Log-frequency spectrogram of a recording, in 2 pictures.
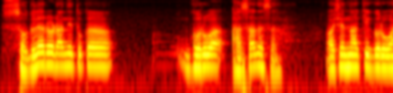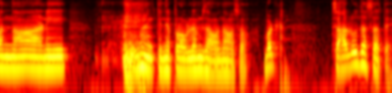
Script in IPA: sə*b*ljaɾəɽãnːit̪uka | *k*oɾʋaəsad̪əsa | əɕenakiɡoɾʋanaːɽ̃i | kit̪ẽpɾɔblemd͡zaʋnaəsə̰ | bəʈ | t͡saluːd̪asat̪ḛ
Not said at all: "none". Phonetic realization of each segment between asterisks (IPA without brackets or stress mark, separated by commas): ɡ, ɡ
